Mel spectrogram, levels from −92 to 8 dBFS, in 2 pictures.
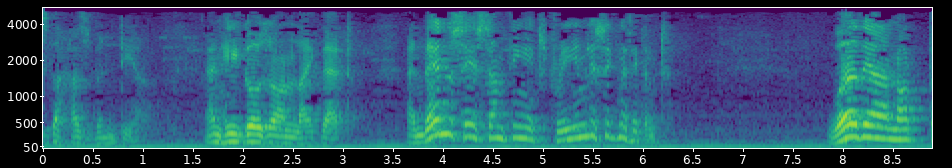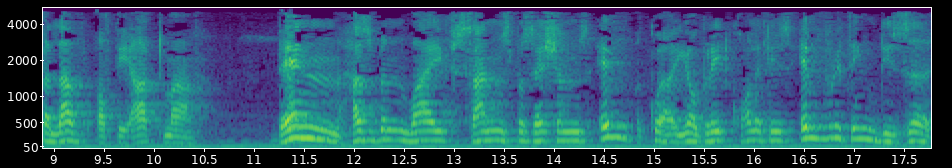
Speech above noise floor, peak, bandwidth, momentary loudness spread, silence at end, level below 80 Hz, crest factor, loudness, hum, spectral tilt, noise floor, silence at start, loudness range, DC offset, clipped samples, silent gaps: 20 dB; 0 dBFS; 5.2 kHz; 17 LU; 0 s; -38 dBFS; 18 dB; -18 LUFS; none; -8 dB/octave; -37 dBFS; 0 s; 5 LU; under 0.1%; under 0.1%; none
